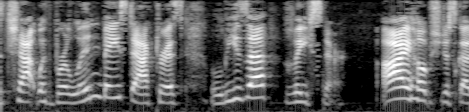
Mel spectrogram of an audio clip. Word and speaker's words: Riesner: lovely voice notes saying don't worry about the proper german pronunciation of my last name if you can't do it just say lisa riesner like they say in the states like no i want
